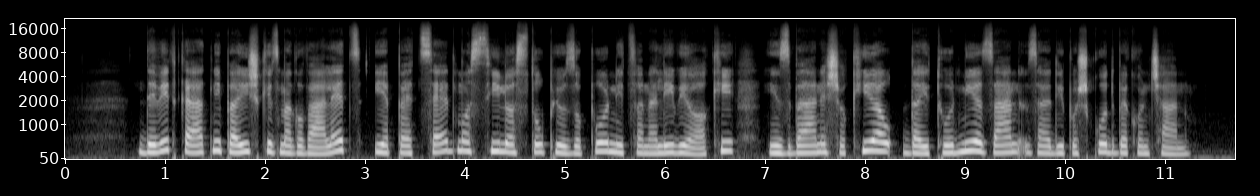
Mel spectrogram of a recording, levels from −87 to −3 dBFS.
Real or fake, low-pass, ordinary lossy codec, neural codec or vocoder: fake; 19.8 kHz; none; autoencoder, 48 kHz, 128 numbers a frame, DAC-VAE, trained on Japanese speech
